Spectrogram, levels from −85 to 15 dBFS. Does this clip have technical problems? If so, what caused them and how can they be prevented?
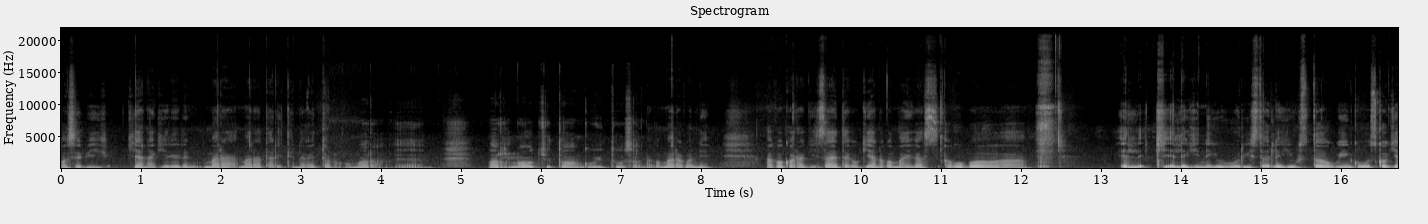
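Yes. From 3.35 to 7.32 s the speech drops about four semitones and drags: a section at the wrong speed, playing at 0.79x, likely from a mismatched clock. Keep sample rates consistent across every editing, conversion and playback stage so no section is played at the wrong rate.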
